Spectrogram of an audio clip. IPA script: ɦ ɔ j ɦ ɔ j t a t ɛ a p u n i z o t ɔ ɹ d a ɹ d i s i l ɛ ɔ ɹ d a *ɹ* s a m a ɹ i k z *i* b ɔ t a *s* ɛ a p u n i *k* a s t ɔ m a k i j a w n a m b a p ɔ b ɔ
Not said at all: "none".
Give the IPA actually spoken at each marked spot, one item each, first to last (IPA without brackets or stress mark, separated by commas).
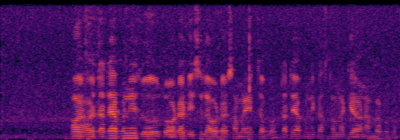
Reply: ɹ, a, t, k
